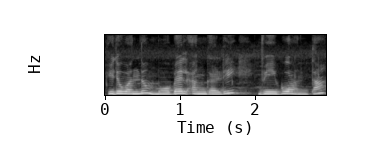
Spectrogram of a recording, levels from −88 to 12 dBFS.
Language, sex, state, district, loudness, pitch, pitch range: Kannada, female, Karnataka, Koppal, -14 LUFS, 265 Hz, 245-285 Hz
